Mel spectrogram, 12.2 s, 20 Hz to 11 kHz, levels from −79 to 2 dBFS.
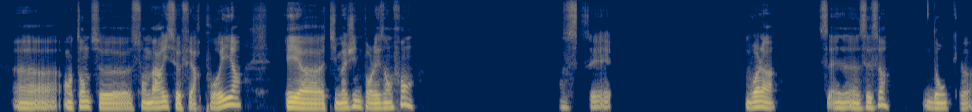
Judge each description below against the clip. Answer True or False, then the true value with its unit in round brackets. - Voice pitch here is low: True (110 Hz)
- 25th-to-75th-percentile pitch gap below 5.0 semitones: True (2.4 semitones)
